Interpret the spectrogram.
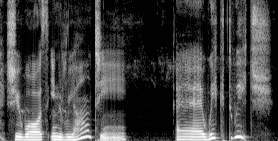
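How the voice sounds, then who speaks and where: A woman narrating a bedtime fairy tale as a storyteller, in a gentle, soothing and expressive way. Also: low voice, drawn-out words, vocal fry, no echo.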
